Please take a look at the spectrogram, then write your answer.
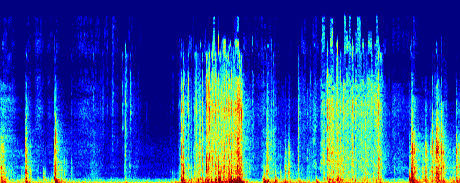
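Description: A Golden Tarot deck with Renaissance artwork is shuffled by hand in crisp bursts of riffling and card slaps, close and fairly loud, with short pauses between them.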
